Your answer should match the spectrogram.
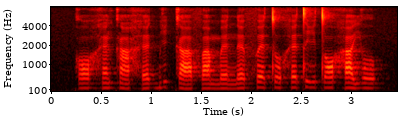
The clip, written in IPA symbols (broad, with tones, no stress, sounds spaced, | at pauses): k ɔ˨ h ɛ̃˧ k ã˨ h ɛ˨˦ ɡ͡b i˦˨ k a˨ f a˨ m ɛ˨ n ɛ˧ f ɛ˦ t o˧ h ɛ˦ t i˦ t ɔ˦ h a˦ j o˦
